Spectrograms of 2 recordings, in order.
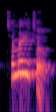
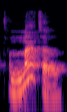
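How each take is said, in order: First: TOMATO as "tuh-MAY-toh"; American pronunciation. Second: TOMATO as "tuh-MAH-toh"; British pronunciation. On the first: Teacher shows what Americans call it, AY pronunciation. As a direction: say TOMATO with an AY in the middle. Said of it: "Americans call it a tomato". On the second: Teacher shows what British people call it, AH pronunciation. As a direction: say TOMATO with a long AH in the middle. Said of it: "British people call it a tomato". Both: Shown as a demonstration.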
